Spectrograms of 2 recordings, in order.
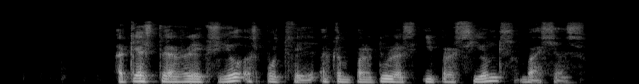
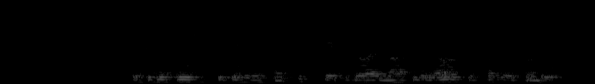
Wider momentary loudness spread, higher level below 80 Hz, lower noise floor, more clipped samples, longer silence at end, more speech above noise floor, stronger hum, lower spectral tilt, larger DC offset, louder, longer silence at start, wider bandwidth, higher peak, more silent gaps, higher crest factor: about the same, 9 LU vs 8 LU; first, -60 dBFS vs -90 dBFS; second, -75 dBFS vs -87 dBFS; neither; first, 0.55 s vs 0.1 s; first, 48 dB vs 27 dB; second, none vs 50 Hz at -80 dBFS; about the same, -6.5 dB/octave vs -7 dB/octave; neither; first, -28 LUFS vs -61 LUFS; second, 1.15 s vs 1.3 s; about the same, 8 kHz vs 8.4 kHz; first, -8 dBFS vs -44 dBFS; neither; about the same, 20 dB vs 18 dB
